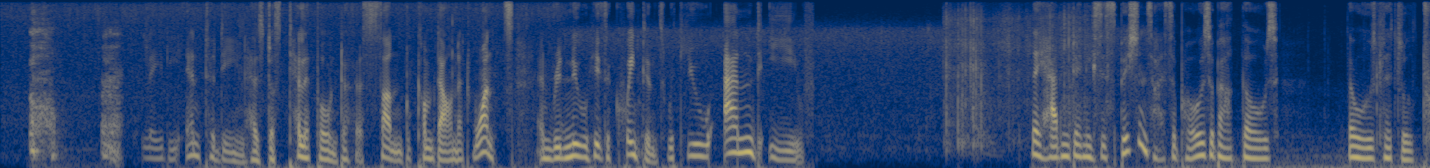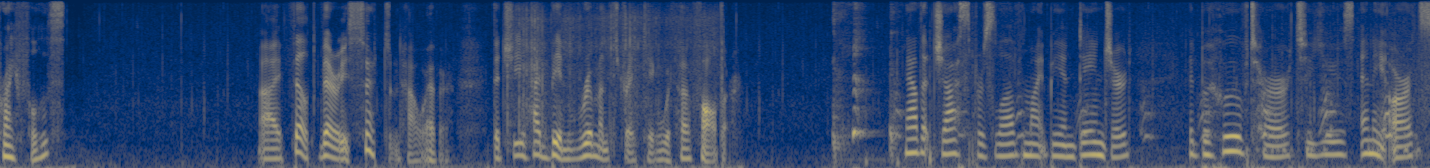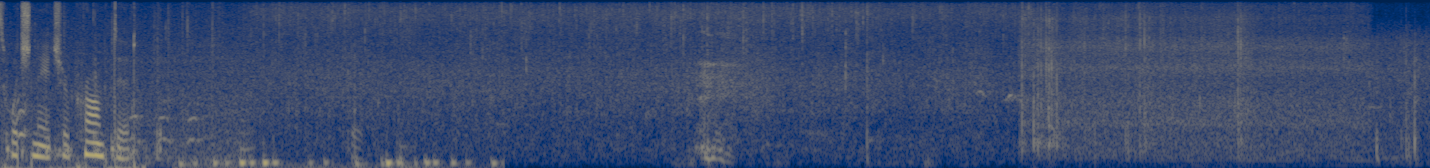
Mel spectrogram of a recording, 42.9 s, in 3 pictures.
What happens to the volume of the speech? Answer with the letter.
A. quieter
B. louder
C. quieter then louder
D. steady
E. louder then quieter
D.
